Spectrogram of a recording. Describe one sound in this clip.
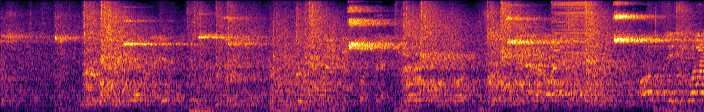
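A squash ball smacks against the walls with sharp thwacks that echo around a hard room.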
